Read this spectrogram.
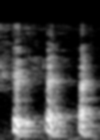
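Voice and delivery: short, high, happy laugh. Real, not acted. Host laughs because Brother Oscar is just happy, joyful laugh. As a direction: burst out laughing from sheer happiness. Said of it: "I'm laughing because Brother Oscar just happy".

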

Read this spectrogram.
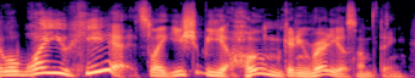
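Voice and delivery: high, loud retold disbelief, easing off; baffled, jumping up in pitch; incredulous challenge. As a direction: question them in astonishment. Astonished the groom is at work.

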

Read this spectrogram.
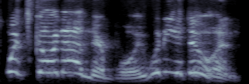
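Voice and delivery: very high-pitched dog-owner voice; talking to the dog. Acted. Owner asks his barking dog what's wrong, talking to the dog. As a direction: coo high at a worried pet.

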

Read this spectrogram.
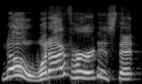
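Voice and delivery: high, put-on whiny contrarian voice; mock objection. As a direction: parody an indignant know-it-all. Playing devil's advocate in mock argument.

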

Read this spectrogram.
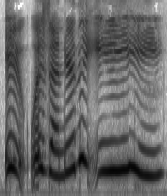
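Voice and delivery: high, loud sing-out cartoon voice; imitating cartoon pony. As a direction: belt it out high like an excited pony. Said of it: "she hops and she's like".

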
